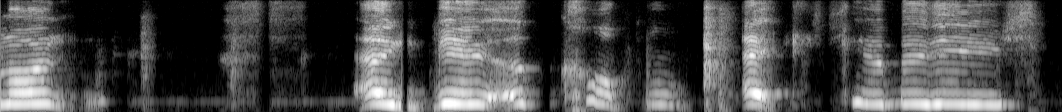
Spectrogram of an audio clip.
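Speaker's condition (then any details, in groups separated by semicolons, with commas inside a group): Cerebral palsy; speech affected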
